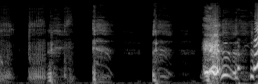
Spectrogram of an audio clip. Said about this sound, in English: I'm sorry. I was coughing.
